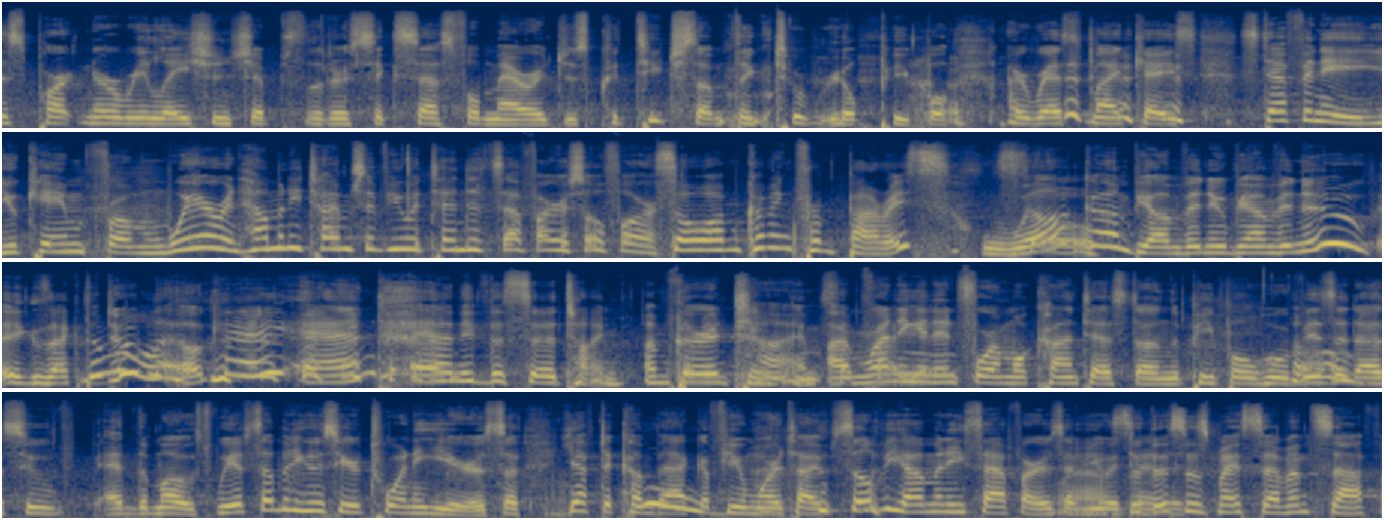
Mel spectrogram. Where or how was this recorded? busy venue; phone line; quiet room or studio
busy venue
